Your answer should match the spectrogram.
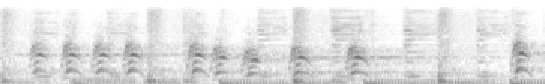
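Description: Dogs bark in a rapid, rhythmic string of short yips and woofs, their pitches arranged to carry a bouncy song melody over a steady musical backing.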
